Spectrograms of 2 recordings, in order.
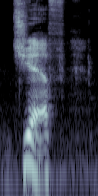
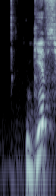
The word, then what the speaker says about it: GIF: going to be controversial the gif format is pronounced just like that with a hard g now some people believe that it should be a soft g and therefore pronounced like jiff just like the brand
